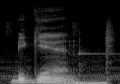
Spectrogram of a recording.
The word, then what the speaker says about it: begin: En la palabra begin, begin, este sonido está dos veces, pero entonces el acentuado es el segundo, begin, begin. La siguiente palabra, divorce, divorce, es corto el sonido porque el acento va en la otra sílaba, divorce.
